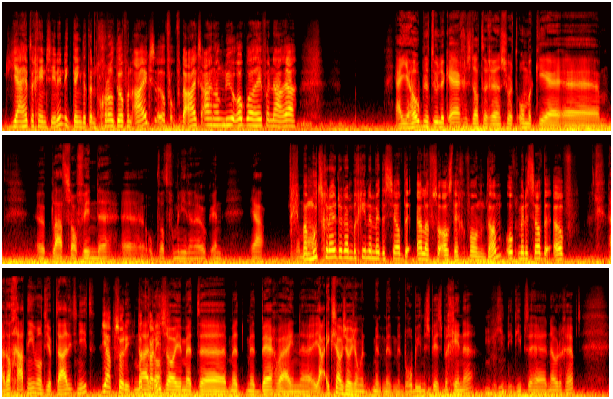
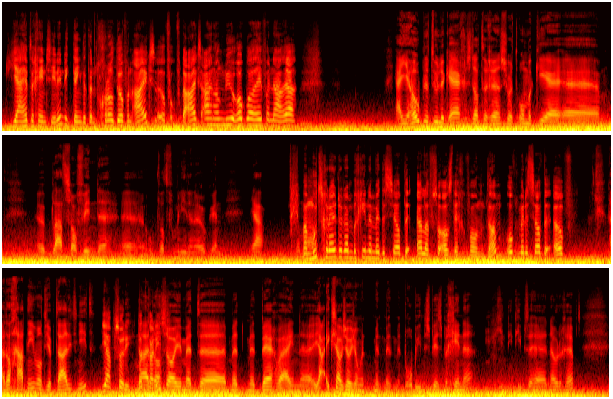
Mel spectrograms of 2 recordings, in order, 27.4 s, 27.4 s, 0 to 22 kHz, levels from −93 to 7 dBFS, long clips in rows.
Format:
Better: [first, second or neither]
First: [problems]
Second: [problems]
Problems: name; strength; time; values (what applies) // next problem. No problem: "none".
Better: first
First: wind noise on the microphone; occasional gusts; 25 dB below the speech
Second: wind noise on the microphone; heavy; 9 dB below the speech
